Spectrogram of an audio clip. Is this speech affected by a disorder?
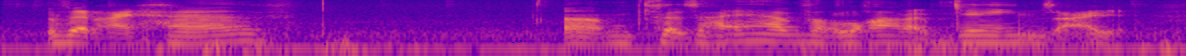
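Yes: cerebral palsy, mild; speech sometimes affected.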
